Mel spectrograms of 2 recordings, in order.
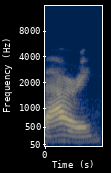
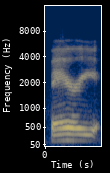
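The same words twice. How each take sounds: First: The name is said in a strong regional accent. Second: The name is said in a plain accent.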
